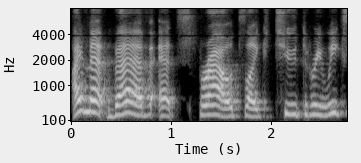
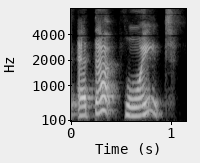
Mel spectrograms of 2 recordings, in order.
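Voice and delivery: ordinary talk, nothing marked

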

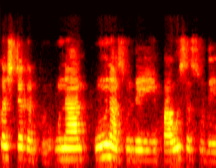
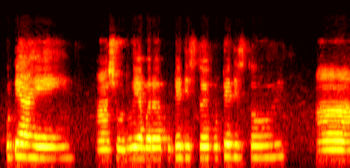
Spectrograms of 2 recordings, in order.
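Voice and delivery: normal talking voice

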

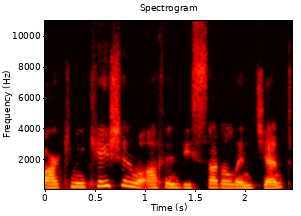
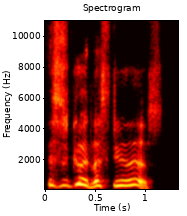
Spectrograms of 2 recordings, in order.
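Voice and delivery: much higher, eager cheering on; excited encouragement; 8 semitones higher than usual. Retold or imitated. Loved one from the other side urging you on, much higher and excited. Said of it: "a sign from your loved one saying".

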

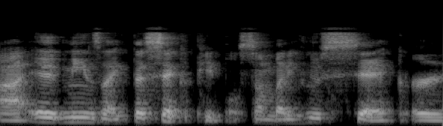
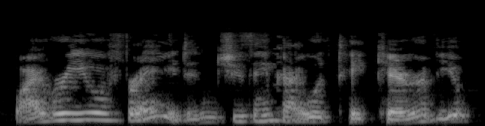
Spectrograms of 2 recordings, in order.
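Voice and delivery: high, light quoted question; voiced Jesus questioning; 10 semitones higher than usual. Jesus to woken disciples, questioning. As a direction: lift the voice to quote him.

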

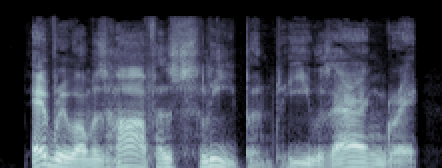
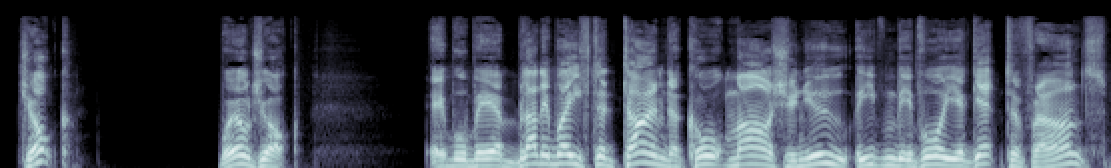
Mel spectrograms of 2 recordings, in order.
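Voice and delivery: stern army officer hiding a smile; sergeant major; 6 semitones higher than usual. A narrator's reading. Sergeant major voiced, stern joke.

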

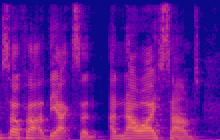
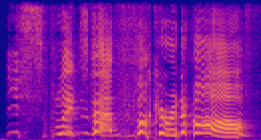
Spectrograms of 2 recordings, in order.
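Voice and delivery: excited shout; 14 semitones higher, 7 dB louder, slower than usual. Real, not acted. Reacting to clip, mimicking.

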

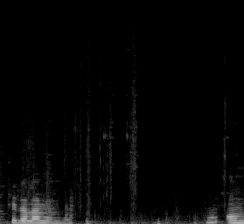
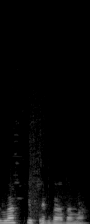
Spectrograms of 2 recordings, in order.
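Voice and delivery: ordinary delivery

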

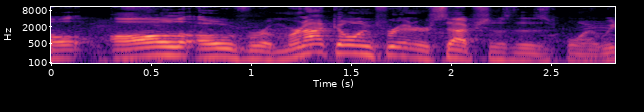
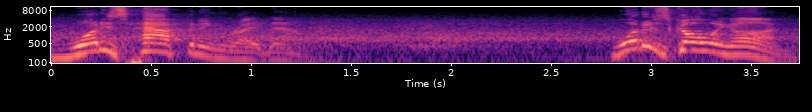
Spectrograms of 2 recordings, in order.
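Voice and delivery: loud, higher cry of disbelief; disbelieving shout; 4 semitones higher, 4 dB louder than usual. Real, not acted. Gamer yelling as the comeback unfolds, disbelieving shout. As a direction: yell it at the screen. Stunned by the touchdown.

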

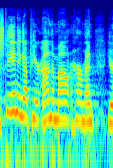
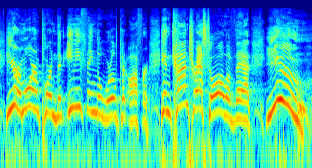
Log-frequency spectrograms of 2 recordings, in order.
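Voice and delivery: building proclamation; 3 semitones higher than usual. Acted. Disciples put Jesus above all the world offers, building to a shout. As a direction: hammer each "You are", building to a shouted peak.

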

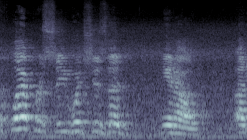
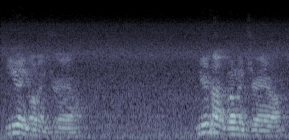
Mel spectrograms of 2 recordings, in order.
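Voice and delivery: very low, soft reply; quiet reassurance; 12 semitones lower, 10 dB quieter than usual. Acted. Preacher answers the cry of drowning, quietly reassuring. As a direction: drop right down to a hushed, low reassurance.

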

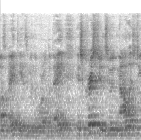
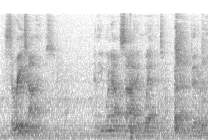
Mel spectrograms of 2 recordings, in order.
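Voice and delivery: raised, dramatic Bible reading voice; scripture reading; 3 semitones higher, 4 dB louder than usual. Acted. Preacher reading Matthew's account to the church, dramatic and raised. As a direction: read the Gospel passage aloud to the congregation.

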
